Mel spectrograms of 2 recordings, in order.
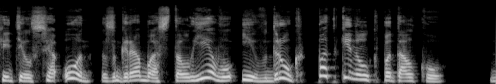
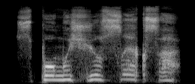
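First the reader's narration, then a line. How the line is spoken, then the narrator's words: Loud whisper. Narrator (Russian): подсказал Дим-Дим громким шепотом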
